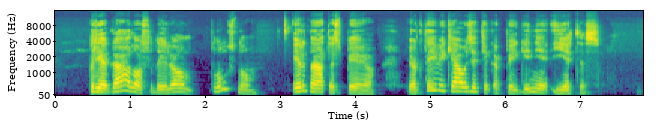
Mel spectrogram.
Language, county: Lithuanian, Alytus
